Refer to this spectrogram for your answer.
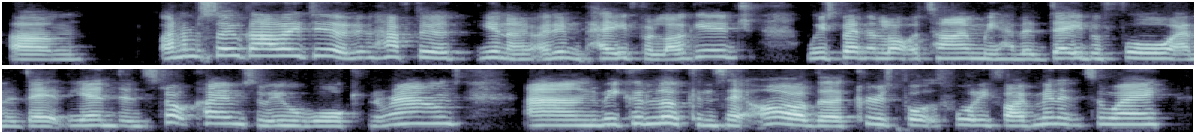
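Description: A woman's voice: a little high, fairly quick, a bit bright. A young woman hosting a cruise live stream, chatting casually and reading out viewer comments, laughing often and repeating words. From United Kingdom. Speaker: cruise channel host.

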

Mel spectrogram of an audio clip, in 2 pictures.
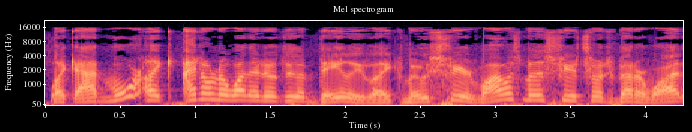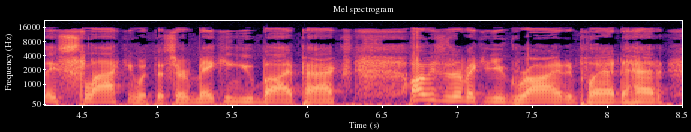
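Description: Congested-sounding guy, nasal and a bit high, smooth tone, chatty stat-reading gamer commentary. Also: animated, fast, rough recording. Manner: rambling, reads off player stats, self-correcting. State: stuffy nose from a cold. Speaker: game video host. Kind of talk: casual gaming commentary.

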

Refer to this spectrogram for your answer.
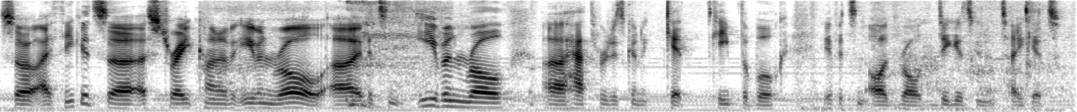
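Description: A man narrating as game master of a tabletop game, brisk and checking the rules. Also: lowish voice, soft background music.

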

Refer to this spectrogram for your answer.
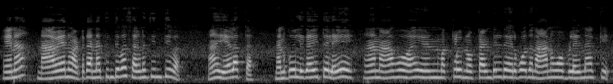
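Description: A woman's voice: very high voice, flat delivery, very fast, fairly bright tone, a little hiss or hum. A woman with a North Karnataka Kannada accent, voicing the women of a home cartoon in a dramatic, scolding way. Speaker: voices all female characters. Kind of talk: cartoon voice acting.

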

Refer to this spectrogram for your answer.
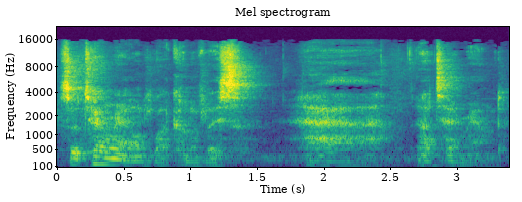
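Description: A tipsy man in his thirties telling a rambling ASMR story in a soft voice, chuckling often and slipping into half-whispers. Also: fairly low pitch, normal speed. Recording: roomy echo, faint background hiss.

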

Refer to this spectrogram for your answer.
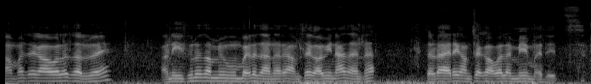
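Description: A man's voice: mid-range voice, flat delivery, fast talker, a bit bright. Chatty man vlogging outdoors in rain. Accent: Konkani-region Marathi. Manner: chatty, pointing things out to viewers. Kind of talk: casual travel vlog chat. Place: outdoors in a rainy village. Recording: outdoor noise in the background.

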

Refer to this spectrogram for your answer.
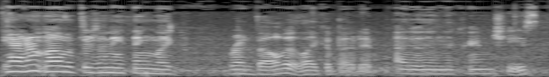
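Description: A woman's voice: deep voice, expressive, fast talker. A woman in her forties hosting a casual taste-test vlog from a parked car, chatty and explaining as she goes. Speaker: vlog host. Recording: noisy car interior.

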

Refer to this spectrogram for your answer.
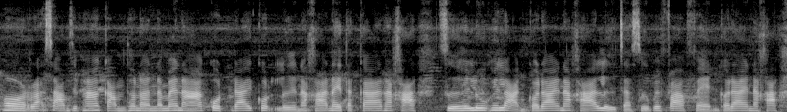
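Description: A woman live seller giving a repetitive, coaxing sales pitch to viewers, with polite endearing address.

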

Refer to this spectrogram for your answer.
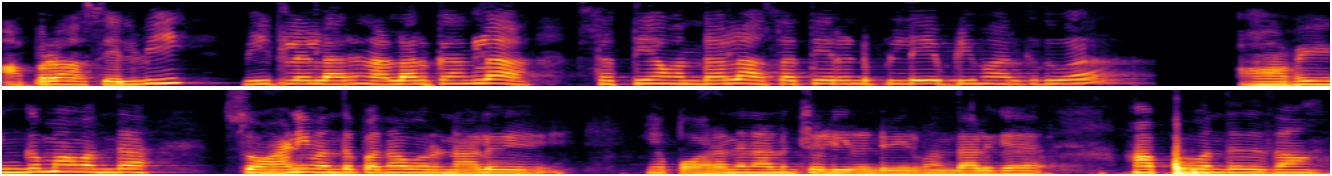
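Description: A young performer voicing a calm, patient mother-in-law who speaks softly and coaxingly in a family skit. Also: high voice, lightly acted. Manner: soft, coaxing, slow and patient. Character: calm older mother-in-law, gentle and soothing.

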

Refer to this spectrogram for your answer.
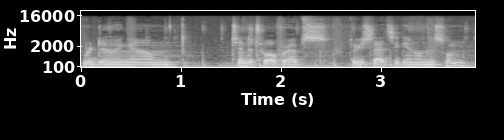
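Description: A young man in his twenties talking casually in a home vlog voiceover with lots of fillers and a relaxed, rambling way of talking. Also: medium pitch, measured pace. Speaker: fitness vlogger. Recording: background music under the voice.

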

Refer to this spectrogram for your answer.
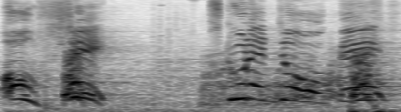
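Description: An actor playing an angry, defiant rival gang member in a video game, taken hostage, yelling and cursing. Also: male voice, extremely high pitch, very slow, vocal fry, exaggerated voice. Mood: panicked. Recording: video game dialogue with loud noise.

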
